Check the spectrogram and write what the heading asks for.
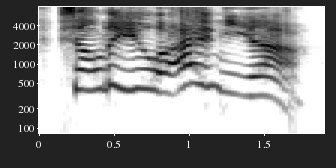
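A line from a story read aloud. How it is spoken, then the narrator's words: Shouted. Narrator (Chinese): 他每天都在宿舍楼下喊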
